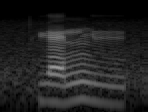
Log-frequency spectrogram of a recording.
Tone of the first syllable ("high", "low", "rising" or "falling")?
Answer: rising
